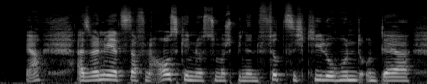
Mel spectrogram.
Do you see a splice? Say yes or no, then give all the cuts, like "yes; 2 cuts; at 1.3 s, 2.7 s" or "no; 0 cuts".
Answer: no; 0 cuts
